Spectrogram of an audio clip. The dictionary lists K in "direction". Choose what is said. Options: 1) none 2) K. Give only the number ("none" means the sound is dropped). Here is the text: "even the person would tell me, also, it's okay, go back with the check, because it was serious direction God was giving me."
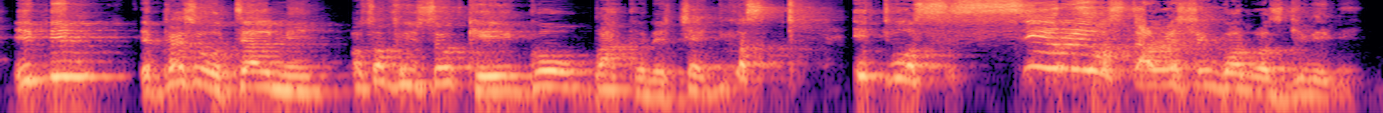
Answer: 1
